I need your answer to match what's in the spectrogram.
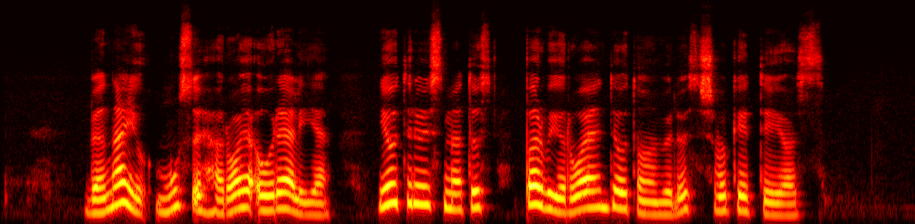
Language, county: Lithuanian, Vilnius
